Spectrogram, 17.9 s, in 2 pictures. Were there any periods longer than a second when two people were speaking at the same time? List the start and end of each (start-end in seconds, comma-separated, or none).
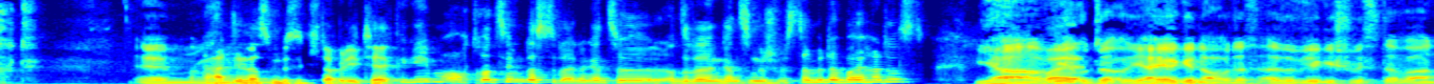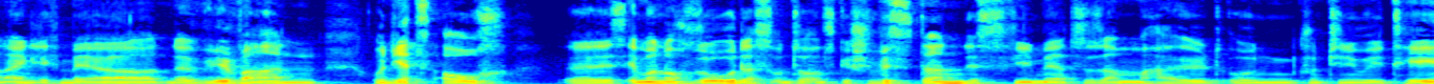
none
